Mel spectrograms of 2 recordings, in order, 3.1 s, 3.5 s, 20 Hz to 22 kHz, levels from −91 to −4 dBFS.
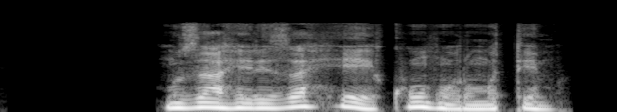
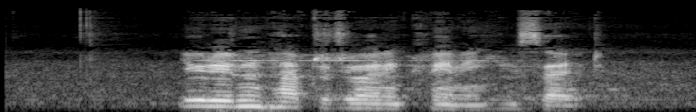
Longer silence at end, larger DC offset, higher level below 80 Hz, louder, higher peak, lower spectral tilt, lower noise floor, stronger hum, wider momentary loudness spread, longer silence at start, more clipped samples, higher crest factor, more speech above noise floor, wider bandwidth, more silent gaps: second, 0.3 s vs 0.45 s; neither; first, -42 dBFS vs -62 dBFS; first, -15 LUFS vs -19 LUFS; about the same, -2 dBFS vs -2 dBFS; first, -8 dB/octave vs -4 dB/octave; first, under -90 dBFS vs -50 dBFS; neither; about the same, 8 LU vs 9 LU; about the same, 0.85 s vs 0.9 s; neither; second, 14 dB vs 20 dB; first, over 77 dB vs 29 dB; second, 9.8 kHz vs 16 kHz; neither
